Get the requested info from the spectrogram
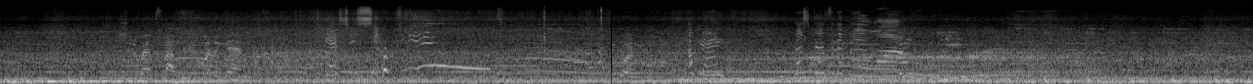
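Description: Amusement arcade din around a claw crane machine: a steady low hum of machines, with short electronic bleeps and sweeping game tones over it and voices in the background.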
